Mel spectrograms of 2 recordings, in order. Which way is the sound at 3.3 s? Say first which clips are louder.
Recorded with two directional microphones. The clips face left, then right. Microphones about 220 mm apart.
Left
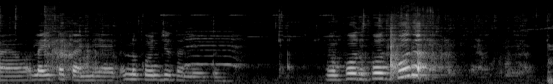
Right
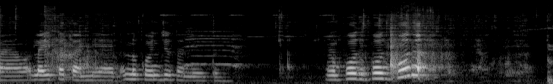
Right 2 dB; centre (ahead or behind).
